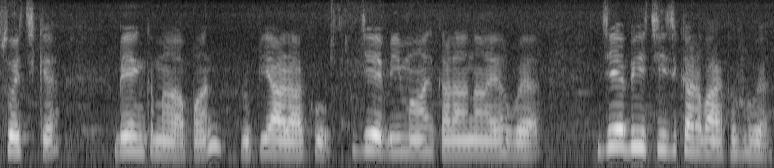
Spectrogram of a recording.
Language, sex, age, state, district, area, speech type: Maithili, female, 45-60, Bihar, Araria, rural, spontaneous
